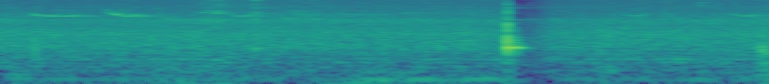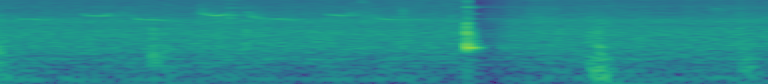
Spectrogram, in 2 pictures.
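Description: Metal plates and cups being set down on a tabletop: two sharp clacks, about two and four and a half seconds in, with fainter knocks between and after. Faint bird chirps repeat in the background.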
